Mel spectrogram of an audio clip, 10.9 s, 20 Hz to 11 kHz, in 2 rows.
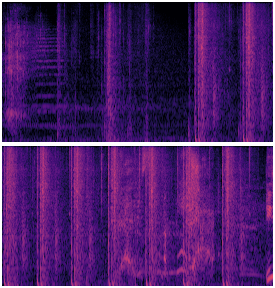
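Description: Zombie-fighting gunfire in Resident Evil 2 Remake, with a string of loud, close shots that are irregular and sometimes quick-fire, broken by metallic clicks and thuds and sitting over low, dim game ambience.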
